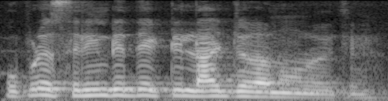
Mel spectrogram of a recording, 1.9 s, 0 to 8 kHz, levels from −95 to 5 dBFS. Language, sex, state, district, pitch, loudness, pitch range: Bengali, male, West Bengal, Alipurduar, 150 Hz, -16 LUFS, 125-175 Hz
